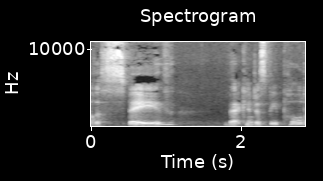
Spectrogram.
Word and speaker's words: spathe: Spathe is a word with a silent E. It makes the A have the long sound.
